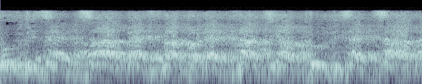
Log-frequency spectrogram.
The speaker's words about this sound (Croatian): Ovako su danas pripadnici različitih navijačkih skupina iz cijele Bosne i Hercegovine iskazali nezadovoljstvo protiv, kako kažu, korumpiranog i mafijaškog čelništva Nogometnog saveza Bosne i Hercegovine.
